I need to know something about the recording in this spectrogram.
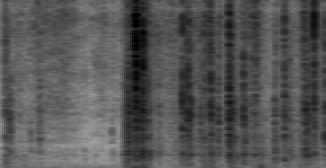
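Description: Paper instruction leaflet rustling and crinkling as it is unfolded and handled, with a sharp crackle about a second in followed by a run of small crinkles.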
